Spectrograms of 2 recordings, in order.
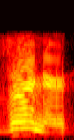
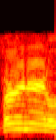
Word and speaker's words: Werner: Bjorn still complains to me that some of his teammates are idiots and calls him Bjorn Werner with a W. It's Bjorn Werner, like Werner, like the soda, Werner's. The W is a V, but I'm told that's the German pronunciation, the way he would want it pronounced in Germany.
